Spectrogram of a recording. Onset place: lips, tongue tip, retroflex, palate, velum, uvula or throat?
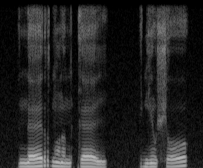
tongue tip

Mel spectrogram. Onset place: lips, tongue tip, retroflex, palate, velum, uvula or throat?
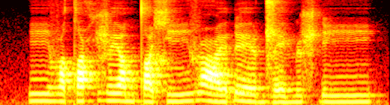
lips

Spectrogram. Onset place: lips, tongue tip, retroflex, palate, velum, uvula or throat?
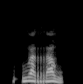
throat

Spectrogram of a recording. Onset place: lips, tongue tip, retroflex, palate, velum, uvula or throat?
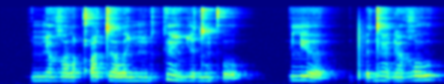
palate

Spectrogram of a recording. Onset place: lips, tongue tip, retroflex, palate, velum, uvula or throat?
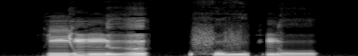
palate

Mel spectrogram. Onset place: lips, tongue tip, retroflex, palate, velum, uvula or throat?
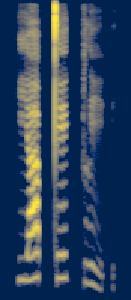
palate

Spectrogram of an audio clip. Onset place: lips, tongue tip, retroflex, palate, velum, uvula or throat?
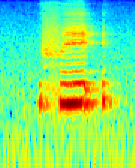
lips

